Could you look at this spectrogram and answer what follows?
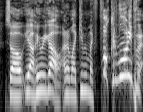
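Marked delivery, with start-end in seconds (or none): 1.5-2.8 put-on enraged shriek, pitched way up, furious and shrill. Recounting demanding her money back from a man in a souk: retelling a scream. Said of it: "I'll scream".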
